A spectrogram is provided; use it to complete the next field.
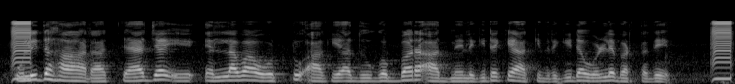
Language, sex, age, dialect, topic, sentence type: Kannada, female, 60-100, Coastal/Dakshin, agriculture, statement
